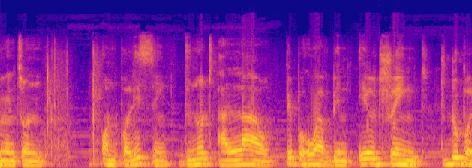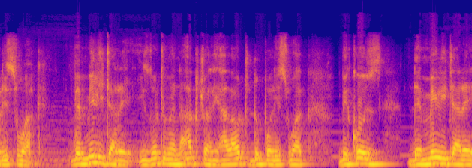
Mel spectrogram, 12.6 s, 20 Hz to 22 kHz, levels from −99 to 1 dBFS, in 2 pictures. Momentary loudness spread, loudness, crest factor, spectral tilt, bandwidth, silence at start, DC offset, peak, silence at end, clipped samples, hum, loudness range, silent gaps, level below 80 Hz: 10 LU; -11 LUFS; 10 dB; -7.5 dB/octave; 9 kHz; 0 s; under 0.1%; 0 dBFS; 0 s; under 0.1%; none; 2 LU; none; -46 dBFS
